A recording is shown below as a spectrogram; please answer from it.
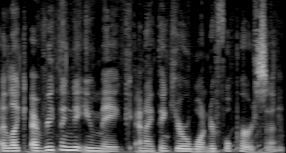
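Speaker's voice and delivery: very quiet, hushed, menacing, threatening tone. Complimenting the other speaker's work, the speaker says it in a threatening tone. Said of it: "I said that with a very threatening tone".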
